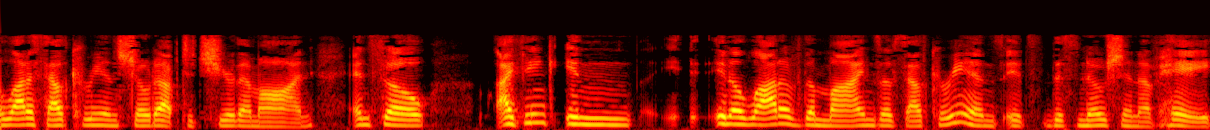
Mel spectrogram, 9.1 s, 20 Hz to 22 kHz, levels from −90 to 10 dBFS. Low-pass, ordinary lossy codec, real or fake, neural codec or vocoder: 7.2 kHz; MP3, 32 kbps; real; none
